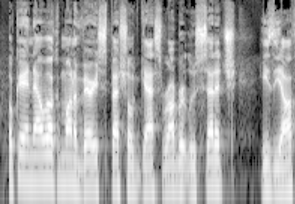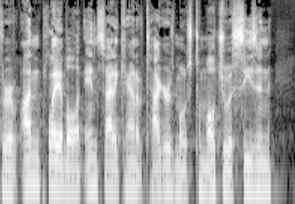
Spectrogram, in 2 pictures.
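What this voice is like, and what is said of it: Canadian accent. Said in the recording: “love love the Canadian accent ... there's a lot of A and there's a lot of uh, the it's it's the end sound. It's just got more of a, I would say, somewhat British sound, but not uh, not British.”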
